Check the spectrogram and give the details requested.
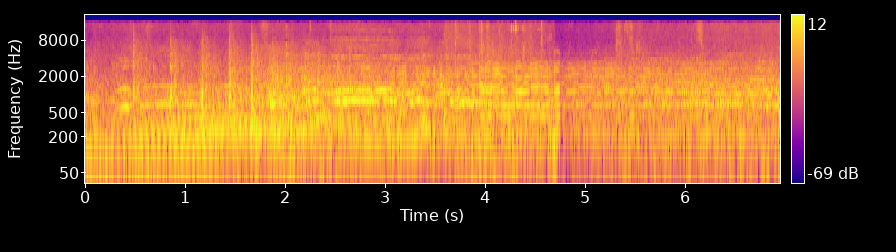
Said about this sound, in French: La foule s'en va en courant apparemment. Des véhicules des forces de sécurité se rapprochent.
